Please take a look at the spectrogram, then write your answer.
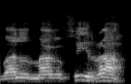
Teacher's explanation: اچھا اس میں کیا آپ دیکھ رہے ہیں کہ تائے تانیس کے اوپر علامت جو بھی ہے، چاہے وہ تنوین ہے، چاہے وہ زبر ہے، چاہے وہ زیر ہے، وقف کی صورت میں وہ کیا ہو رہا ہے کہ وہ ہا کی آواز آ رہی ہے ساکن کی، وہ یعنی علامت کے ساتھ کوئی اس میں تبدیلی نہیں آ رہی، بلکہ علامت جو بھی ہے وہ وقف کی صورت میں صرف ساکن ہو رہی ہے اور آواز چینج ہو رہی ہے ہا میں۔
